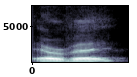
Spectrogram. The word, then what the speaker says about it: Hervé: And is it Hervé you pronounce it, Hervé? Yes, yes.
